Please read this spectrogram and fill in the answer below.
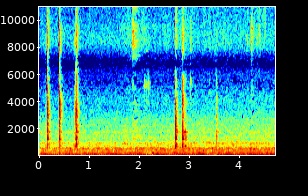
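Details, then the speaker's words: Clinton model 410 small engine turned slowly by hand: has compression but gives a few sharp, hard internal knocks over a steady fan hum; crankshaft play slightly more than expected, cause unknown, engine not fired. "So, I guess we're going to take a peek inside this engine. I'm not going to try to fire it sounding like that. That sounds terrible."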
